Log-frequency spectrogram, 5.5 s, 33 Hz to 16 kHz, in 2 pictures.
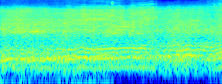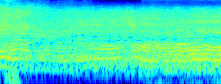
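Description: Classic motocross bikes race past at a hilltop track, among them a Belgian rider on a CZ 250. A continuous, dense engine roar drones on at moderate distance without breaks.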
